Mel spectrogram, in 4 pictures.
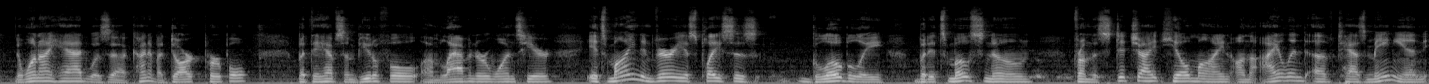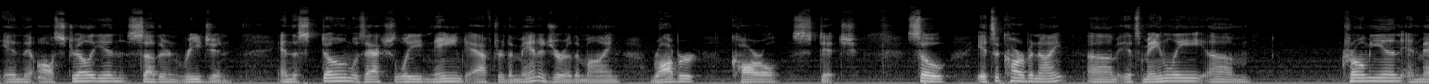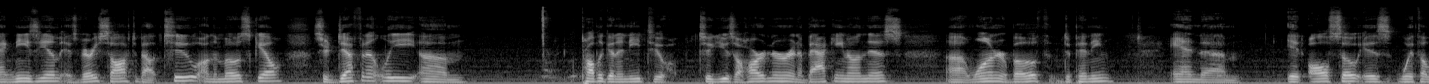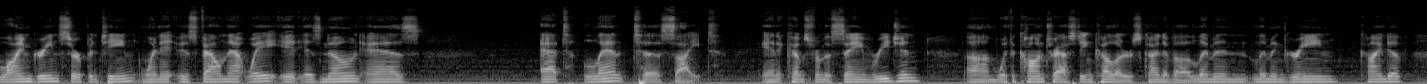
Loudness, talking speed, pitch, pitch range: -24 LUFS, 150 wpm, 125 Hz, 115-140 Hz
